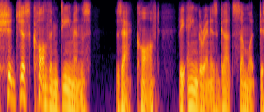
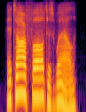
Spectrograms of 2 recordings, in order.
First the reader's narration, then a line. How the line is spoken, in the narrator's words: Thea sighed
